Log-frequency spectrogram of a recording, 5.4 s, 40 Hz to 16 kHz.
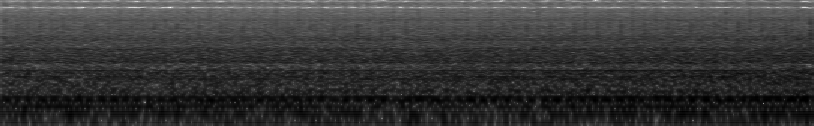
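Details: Honda CRX after replacing the PCV valve that caused a vacuum leak and idle surging. Idle set to about 750 rpm with ignition timing set; it now idles evenly with a smooth hum and no surging or hunting.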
